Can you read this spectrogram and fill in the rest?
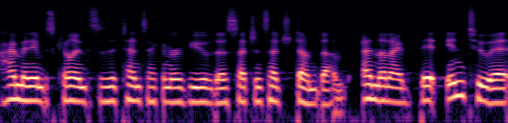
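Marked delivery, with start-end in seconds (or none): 0.0-2.6 acted, bone-dry, flat, rattled-off deadpan. Retelling her own filmed ten-second candy review, retelling a deadpan delivery.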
